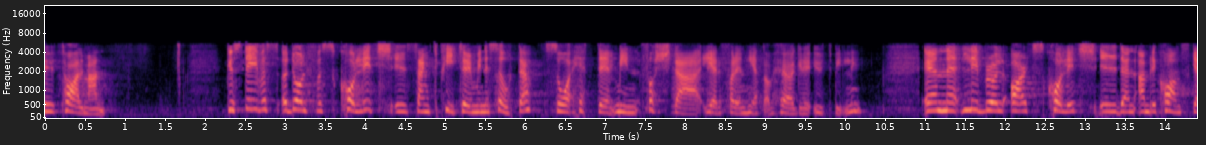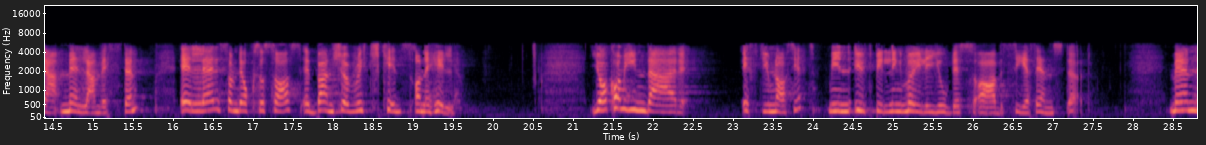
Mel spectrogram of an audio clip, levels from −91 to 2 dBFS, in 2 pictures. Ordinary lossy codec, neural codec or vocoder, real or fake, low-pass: AAC, 32 kbps; vocoder, 44.1 kHz, 128 mel bands every 512 samples, BigVGAN v2; fake; 5.4 kHz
